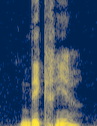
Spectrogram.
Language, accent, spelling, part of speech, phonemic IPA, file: French, France, décrire, verb, /de.kʁiʁ/, Fr-décrire.ogg
- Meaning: to describe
